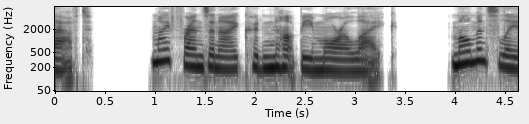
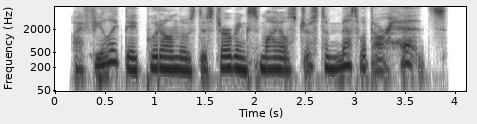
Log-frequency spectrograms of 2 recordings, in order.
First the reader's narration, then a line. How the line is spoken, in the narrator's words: whispered back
